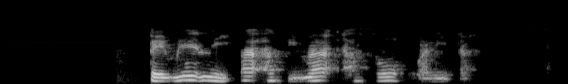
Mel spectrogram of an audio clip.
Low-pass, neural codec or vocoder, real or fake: 5.4 kHz; vocoder, 22.05 kHz, 80 mel bands, HiFi-GAN; fake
